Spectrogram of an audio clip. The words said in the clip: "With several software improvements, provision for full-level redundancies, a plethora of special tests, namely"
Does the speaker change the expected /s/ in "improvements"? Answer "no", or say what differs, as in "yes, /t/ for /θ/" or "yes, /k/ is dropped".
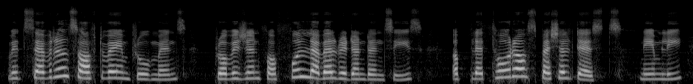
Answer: no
